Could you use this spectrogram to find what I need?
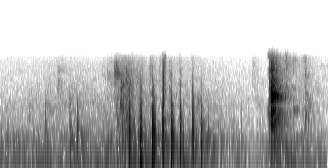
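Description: A chair creaks close by.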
